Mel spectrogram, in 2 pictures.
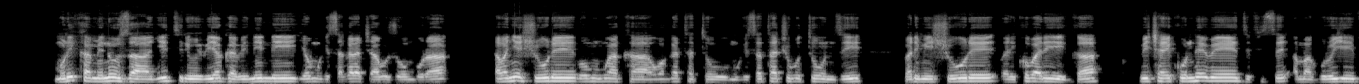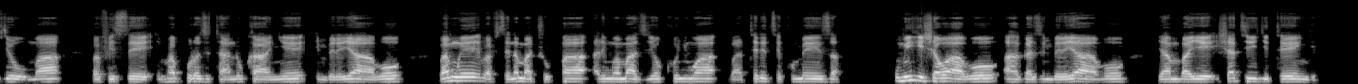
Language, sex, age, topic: Rundi, male, 36-49, education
